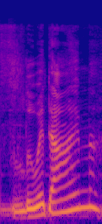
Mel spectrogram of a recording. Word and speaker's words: Fluidigm: Fluidigm? Is that how you pronounce it?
